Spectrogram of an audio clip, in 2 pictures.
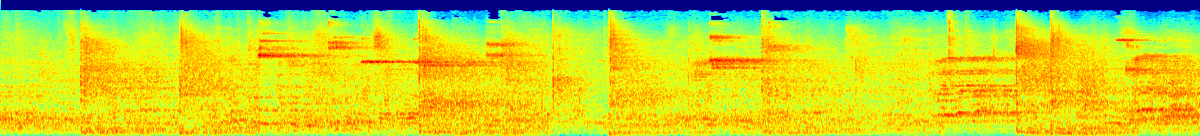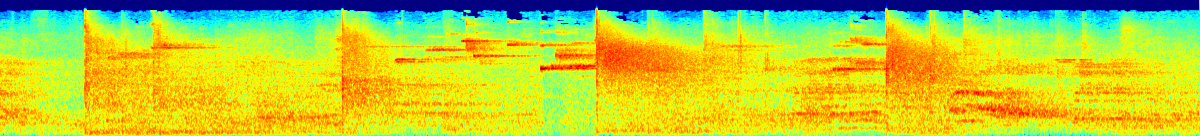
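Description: A volleyball thuds as players strike it, echoing in a large hall.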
